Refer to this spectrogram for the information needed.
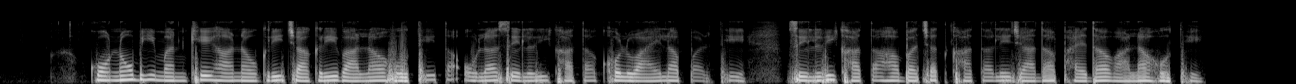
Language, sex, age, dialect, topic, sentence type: Chhattisgarhi, female, 18-24, Western/Budati/Khatahi, banking, statement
